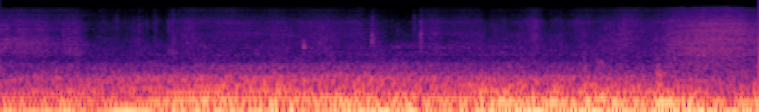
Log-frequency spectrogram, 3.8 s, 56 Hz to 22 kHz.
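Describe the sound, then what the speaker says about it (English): A 2022 Hyundai Elantra SEL on a test drive gives a steady low road rumble and engine drone from inside the cabin, continuous and fairly loud. "we're going to take us for a test drive back to the dealership here"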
